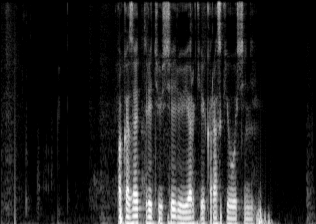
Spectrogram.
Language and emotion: Russian, neutral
